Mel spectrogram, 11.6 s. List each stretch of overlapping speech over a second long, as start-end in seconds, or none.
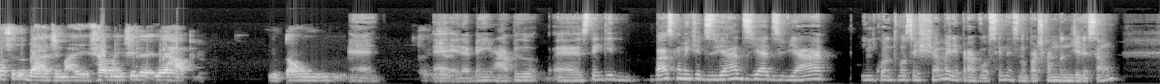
none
